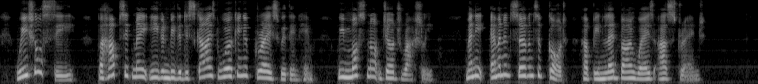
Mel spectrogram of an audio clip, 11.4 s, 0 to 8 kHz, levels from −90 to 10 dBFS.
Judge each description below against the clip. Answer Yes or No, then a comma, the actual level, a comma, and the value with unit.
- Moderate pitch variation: No, wide, 6.7 semitones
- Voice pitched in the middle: No, high, 235 Hz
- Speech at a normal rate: Yes, average, 170 wpm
